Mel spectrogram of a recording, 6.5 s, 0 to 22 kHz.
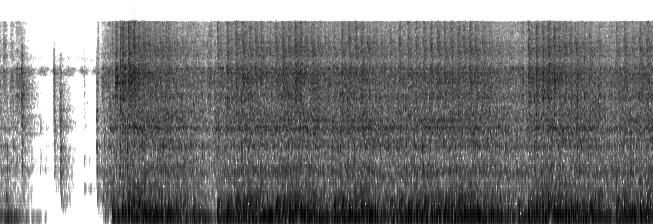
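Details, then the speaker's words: Carbureted motorcycle after pilot jet returned from K35 to K38 and idle/air screw set: fires at once and holds steady low thumping idle, no stumble or popping that was present earlier on throttle opening; carburetor running clean. "Nah sekarang akan saya coba Nyalakan Kang Bro coba dengarkan untuk suara mesinnya dan bedakan ya Ee di awal video saat akan diputar hand grip itu terjadi ee berbet dan sekarang kita coba lihat apakah masih sama atau sudah ada"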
